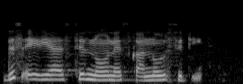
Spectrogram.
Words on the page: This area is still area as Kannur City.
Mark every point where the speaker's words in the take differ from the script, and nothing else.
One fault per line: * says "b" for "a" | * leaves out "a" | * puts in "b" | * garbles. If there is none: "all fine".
* says "known" for "area"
